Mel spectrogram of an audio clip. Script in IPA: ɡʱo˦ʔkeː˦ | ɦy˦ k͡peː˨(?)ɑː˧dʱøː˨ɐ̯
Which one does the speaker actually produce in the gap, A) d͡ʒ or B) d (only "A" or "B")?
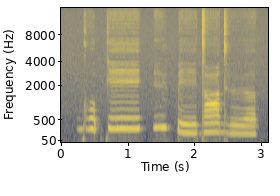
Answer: B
